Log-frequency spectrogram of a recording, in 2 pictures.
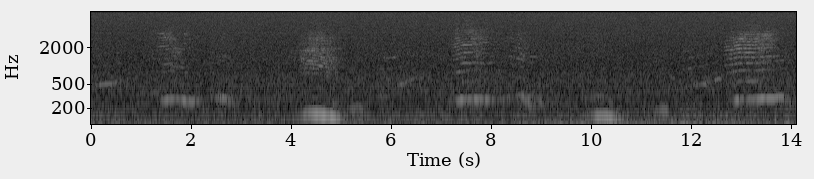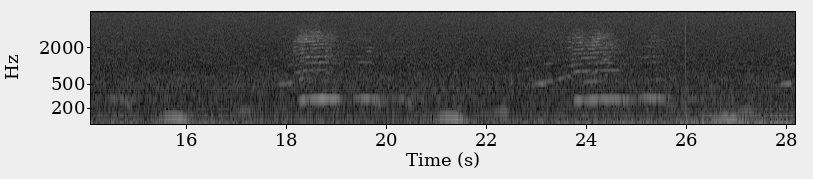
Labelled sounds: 1.3	1.7	humpback whale, 0.96 to 3.0 kHz
4.3	4.6	humpback whale, 1.1 to 1.3 kHz
5.8	6.1	humpback whale, 1.3 to 1.4 kHz
7.2	7.7	humpback whale, 1.1 to 2.3 kHz
12.7	13.8	humpback whale, 0.80 to 3.4 kHz
18.3	18.8	humpback whale, 1.1 to 2.6 kHz
23.4	24.7	humpback whale, 0.80 to 3.3 kHz

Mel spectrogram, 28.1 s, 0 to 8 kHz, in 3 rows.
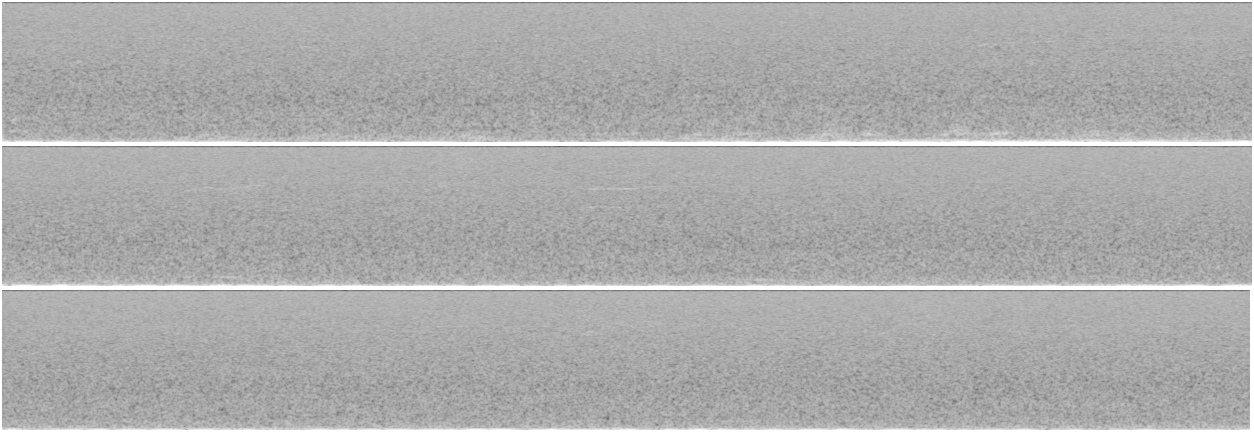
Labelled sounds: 13.8	14.2	Pacific white-sided dolphin, 3.0 to 3.2 kHz

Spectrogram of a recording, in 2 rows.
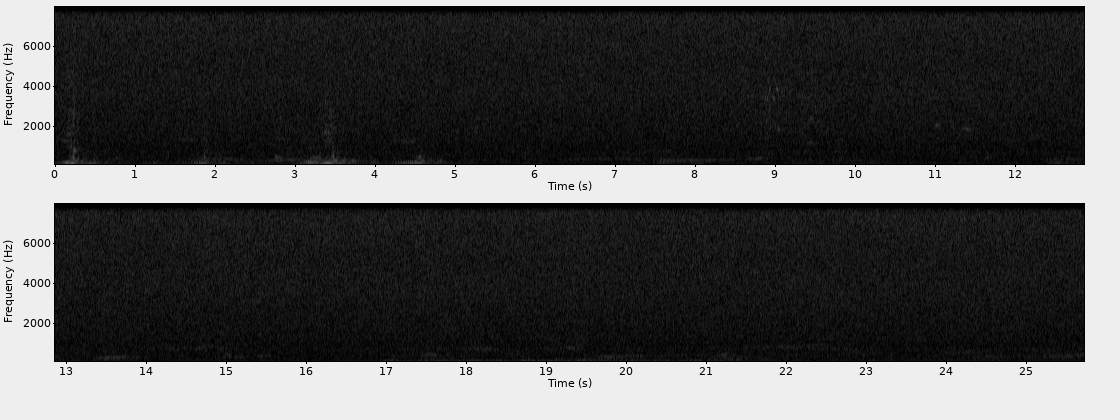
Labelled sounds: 21.9	22.1	humpback whale, 0.80 to 0.90 kHz

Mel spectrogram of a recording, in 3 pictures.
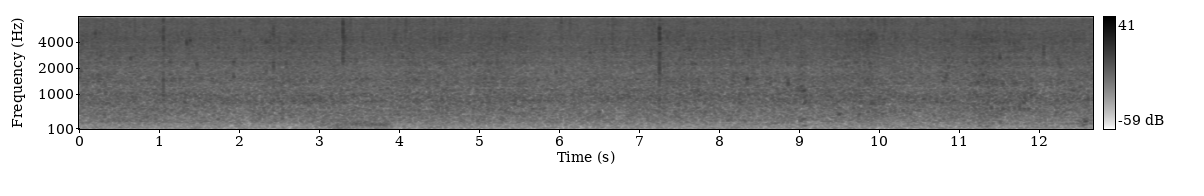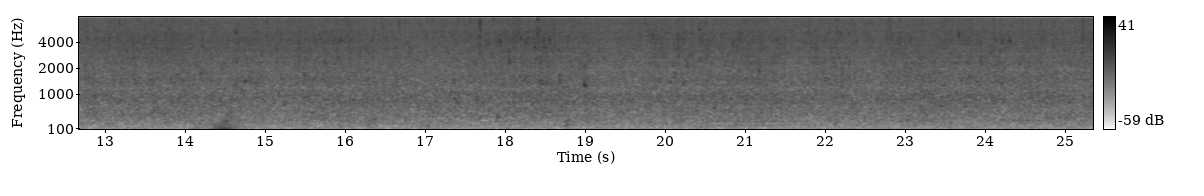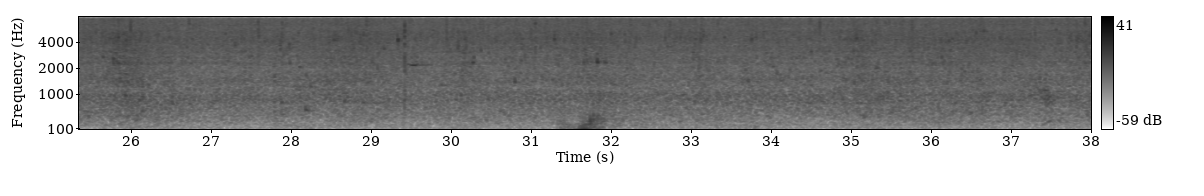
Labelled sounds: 29.4	29.8	humpback whale, 2.1 to 2.3 kHz

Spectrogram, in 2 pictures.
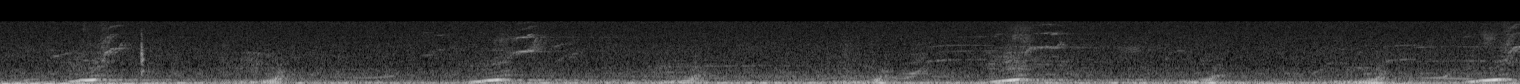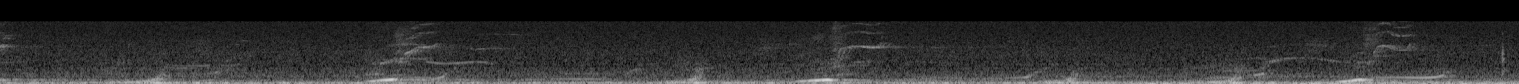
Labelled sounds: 1.0	1.3	humpback whale, 1.5 to 2.2 kHz
5.0	5.5	humpback whale, 1.4 to 4.2 kHz
9.3	9.7	humpback whale, 0.99 to 2.4 kHz
10.2	10.7	humpback whale, 1.6 to 6.7 kHz
11.2	11.4	humpback whale, 1.7 to 2.0 kHz
13.9	14.2	humpback whale, 1.0 to 2.4 kHz
15.1	15.4	humpback whale, 1.6 to 2.5 kHz
17.1	17.3	humpback whale, 0.83 to 0.93 kHz
18.9	20.4	humpback whale, 0.93 to 4.6 kHz
23.6	24.1	humpback whale, 1.6 to 7.0 kHz
27.9	29.4	humpback whale, 0.83 to 4.3 kHz

